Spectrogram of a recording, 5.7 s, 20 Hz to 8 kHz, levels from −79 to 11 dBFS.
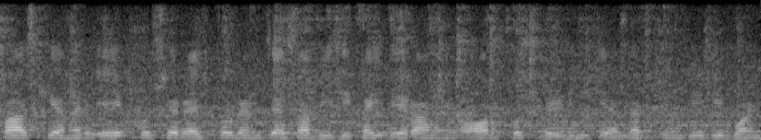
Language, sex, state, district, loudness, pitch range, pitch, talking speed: Hindi, male, Rajasthan, Barmer, -20 LUFS, 145-155 Hz, 150 Hz, 210 wpm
